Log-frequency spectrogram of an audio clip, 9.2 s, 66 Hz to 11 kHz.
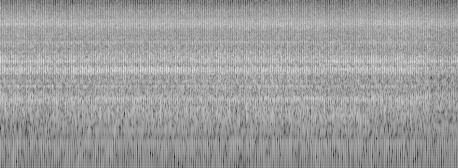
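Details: Land Rover Defender 200TDi diesel at steady warm idle after the power steering pump was replaced and the steering bled: even, regular clatter with no rattle on top; normal healthy idle.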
